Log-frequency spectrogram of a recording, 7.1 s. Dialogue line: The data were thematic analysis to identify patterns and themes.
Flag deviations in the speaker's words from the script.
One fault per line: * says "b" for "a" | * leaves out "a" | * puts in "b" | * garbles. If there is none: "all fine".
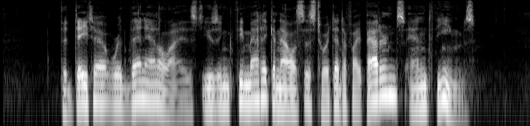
* puts in "then analyzed using"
